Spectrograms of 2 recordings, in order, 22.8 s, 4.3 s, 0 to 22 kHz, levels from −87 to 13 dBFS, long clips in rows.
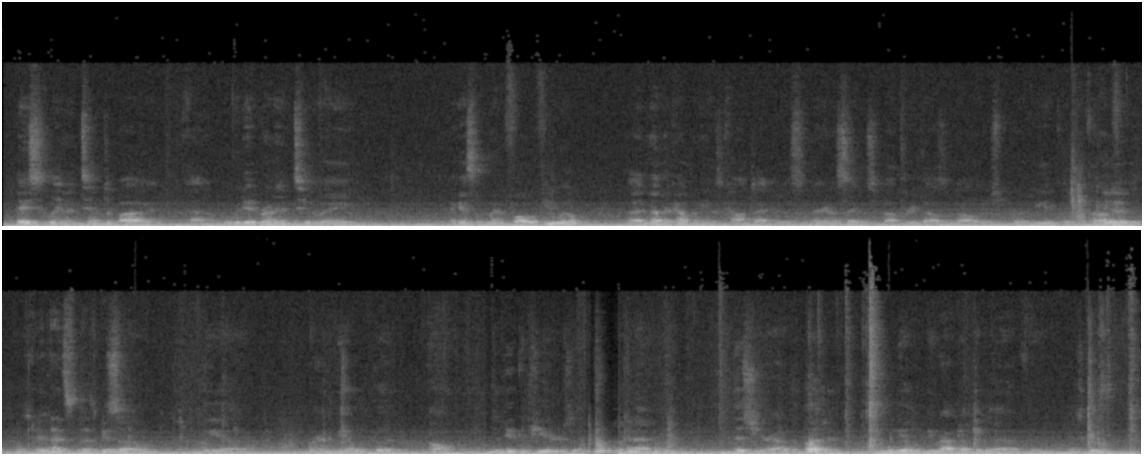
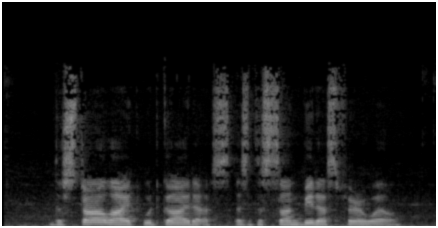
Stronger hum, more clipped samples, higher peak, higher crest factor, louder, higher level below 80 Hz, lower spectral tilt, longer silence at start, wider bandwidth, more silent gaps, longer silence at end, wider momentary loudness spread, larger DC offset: neither; neither; first, 0 dBFS vs -12 dBFS; about the same, 16 dB vs 18 dB; first, -19 LUFS vs -28 LUFS; first, -18 dBFS vs -52 dBFS; first, -7.5 dB/octave vs -3.5 dB/octave; about the same, 0 s vs 0.05 s; about the same, 16.5 kHz vs 16 kHz; neither; second, 0 s vs 0.2 s; second, 5 LU vs 10 LU; neither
